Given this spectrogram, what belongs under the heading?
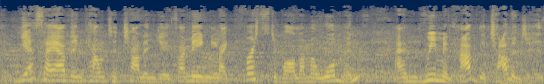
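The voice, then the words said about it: Foreign accent in English. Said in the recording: “I'm a black woman with an accent. ... as a foreign woman in this country”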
